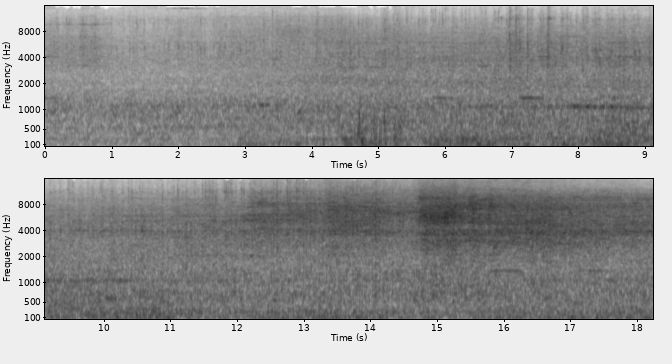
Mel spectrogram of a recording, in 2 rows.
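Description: N700-series Shinkansen bullet train pulling into the platform: a steady rumble of wheels and running gear that swells over the first few seconds as it comes alongside. A brighter hiss joins in the last several seconds as it slows.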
